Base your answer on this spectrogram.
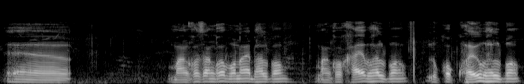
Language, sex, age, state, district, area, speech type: Assamese, male, 60+, Assam, Charaideo, urban, spontaneous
